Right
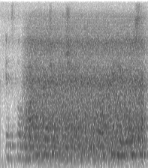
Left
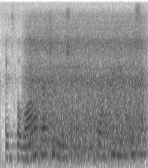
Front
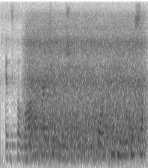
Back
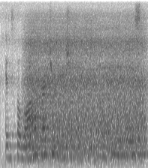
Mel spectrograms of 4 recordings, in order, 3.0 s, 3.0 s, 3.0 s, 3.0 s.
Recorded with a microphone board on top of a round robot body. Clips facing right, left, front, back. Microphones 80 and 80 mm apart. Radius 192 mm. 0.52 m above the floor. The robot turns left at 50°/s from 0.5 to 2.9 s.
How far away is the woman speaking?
About 1.5 m.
